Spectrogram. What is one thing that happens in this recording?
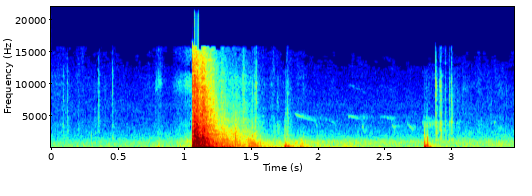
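A heavy metal door opens with a loud thud.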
